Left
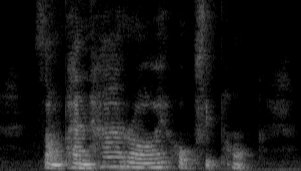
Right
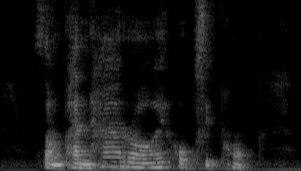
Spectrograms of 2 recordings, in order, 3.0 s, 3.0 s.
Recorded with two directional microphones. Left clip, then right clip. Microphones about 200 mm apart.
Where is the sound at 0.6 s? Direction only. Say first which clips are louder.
Left 3 dB; 50° left (ahead or behind).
